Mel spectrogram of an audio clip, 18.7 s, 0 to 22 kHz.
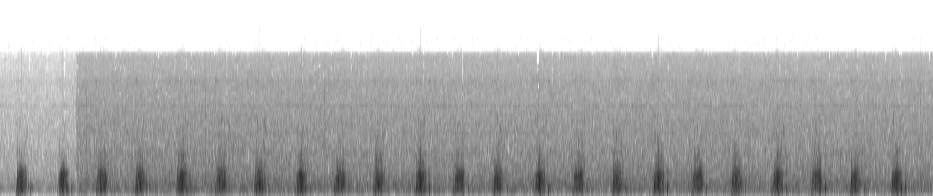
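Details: Heart murmur on cardiovascular examination auscultation: regular heartbeat about 72 a minute, each beat carrying a drawn-out whooshing sound.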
